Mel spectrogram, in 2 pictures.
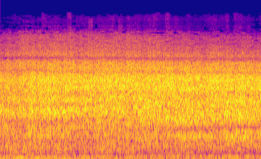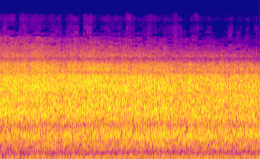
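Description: Jet airliner's engines, a loud steady noise that holds level, without rising or falling.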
